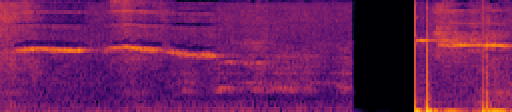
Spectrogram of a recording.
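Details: Siur laut bird singing actively: high, slurred whistles that dip and waver, then a brief silence and loud knocking handling noise.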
